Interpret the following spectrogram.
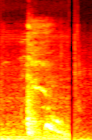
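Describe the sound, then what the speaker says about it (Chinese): A single sharp, close cough bursts out, followed by a brief raspy throat sound and then a short cut. "你出来咳嗽就行"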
